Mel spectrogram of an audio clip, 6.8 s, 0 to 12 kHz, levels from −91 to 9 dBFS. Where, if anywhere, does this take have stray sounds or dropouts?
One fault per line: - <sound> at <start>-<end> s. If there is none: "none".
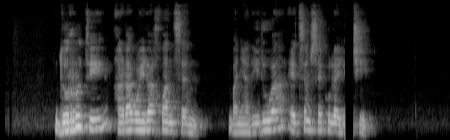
- dropout at 5.2-5.3 s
